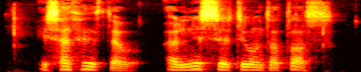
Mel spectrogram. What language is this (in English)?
Kabyle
